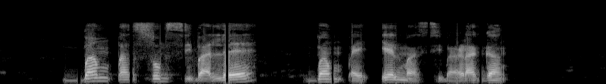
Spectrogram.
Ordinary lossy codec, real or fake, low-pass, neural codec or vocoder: AAC, 48 kbps; real; 7.2 kHz; none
